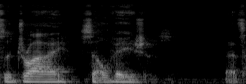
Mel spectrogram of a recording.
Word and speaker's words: Salvages: So it's the dry salvas. That's how it should be pronounced. The dry the dry salvas.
